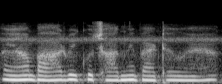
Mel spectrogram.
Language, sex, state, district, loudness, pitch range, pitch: Hindi, female, Uttar Pradesh, Shamli, -12 LUFS, 195-210 Hz, 205 Hz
